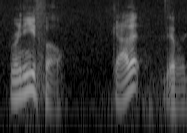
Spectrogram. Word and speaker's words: Rengifo: There's no the G is silent. The G is silent? Luis Rengifo.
